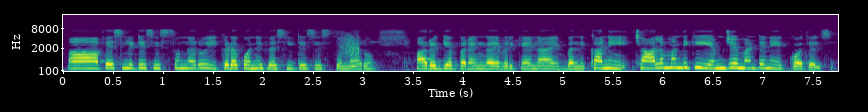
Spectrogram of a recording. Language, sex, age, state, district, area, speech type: Telugu, female, 30-45, Telangana, Warangal, urban, spontaneous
